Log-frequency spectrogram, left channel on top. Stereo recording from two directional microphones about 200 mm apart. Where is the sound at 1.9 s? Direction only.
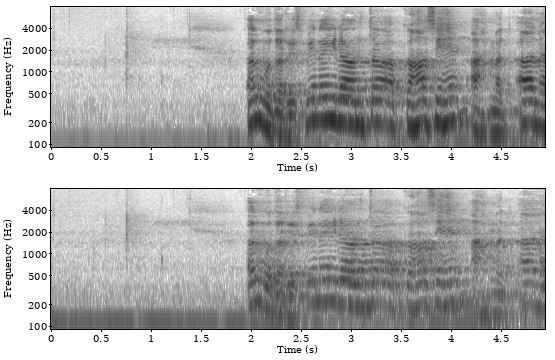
35° left (ahead or behind).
